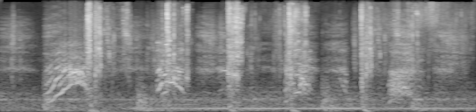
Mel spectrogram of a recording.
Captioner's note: slow ambient music; Lamya cries out; slow ambient music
